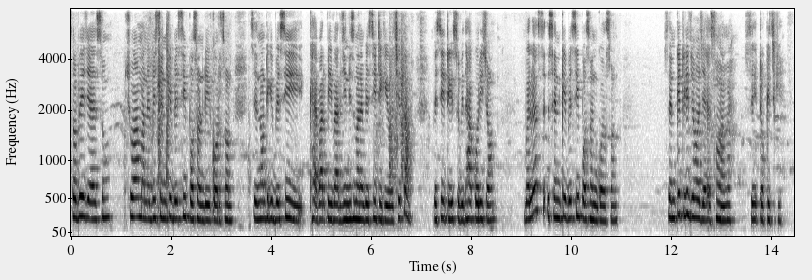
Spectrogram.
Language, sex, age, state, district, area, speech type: Odia, female, 18-30, Odisha, Bargarh, rural, spontaneous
